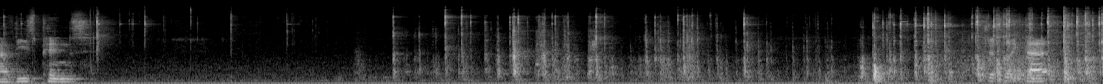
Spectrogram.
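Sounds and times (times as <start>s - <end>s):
metal hardware clicking and rattling: 3.9s - 11.0s.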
